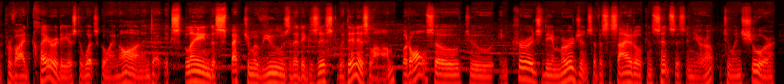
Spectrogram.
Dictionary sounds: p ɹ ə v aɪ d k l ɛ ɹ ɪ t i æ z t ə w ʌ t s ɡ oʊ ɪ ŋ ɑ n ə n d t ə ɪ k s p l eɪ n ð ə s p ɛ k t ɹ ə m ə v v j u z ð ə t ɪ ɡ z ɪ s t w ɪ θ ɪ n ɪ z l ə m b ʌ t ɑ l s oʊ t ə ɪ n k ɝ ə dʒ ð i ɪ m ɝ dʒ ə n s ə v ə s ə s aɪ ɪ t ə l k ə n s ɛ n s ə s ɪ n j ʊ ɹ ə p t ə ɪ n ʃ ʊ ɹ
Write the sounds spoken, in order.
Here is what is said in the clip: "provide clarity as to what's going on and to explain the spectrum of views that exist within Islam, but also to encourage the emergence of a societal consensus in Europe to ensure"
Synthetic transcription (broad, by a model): p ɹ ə v aɪ d k l ɛ ɹ ɪ t i æ z t ə w ʌ t s ɡ oʊ ɪ ŋ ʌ n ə n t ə ɪ k s p l eɪ n ð ə s p ɛ k t ɹ ə m ə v v j u z ð ə t ɪ ɡ z ɪ s t w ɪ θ ɪ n ɪ z l ə m b ʌ t ɑ l s oʊ t ə ɪ n k ɝ ə dʒ ð i ɪ m ɝ dʒ ə n s ə v ə s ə s aɪ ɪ t l k ə n s ɛ n s ə s ɪ n j ʊ ɹ ə p t ə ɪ n ʃ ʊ ɹ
